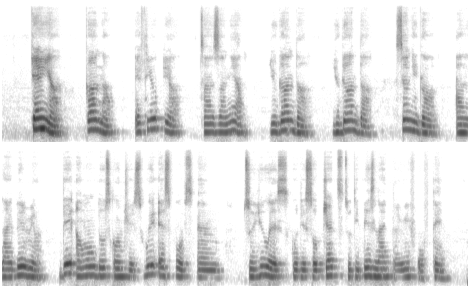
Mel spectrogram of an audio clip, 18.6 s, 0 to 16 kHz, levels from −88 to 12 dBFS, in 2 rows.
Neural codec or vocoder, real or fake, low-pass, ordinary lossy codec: codec, 44.1 kHz, 2.6 kbps, SNAC; fake; 14.4 kHz; AAC, 96 kbps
